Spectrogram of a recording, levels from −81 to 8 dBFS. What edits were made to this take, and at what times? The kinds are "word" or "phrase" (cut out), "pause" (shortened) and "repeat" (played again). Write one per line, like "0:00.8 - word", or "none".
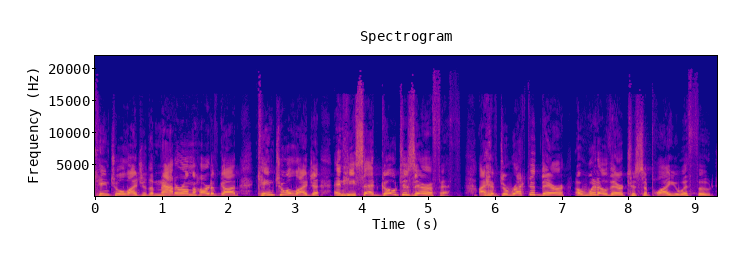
0:07.1 - pause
